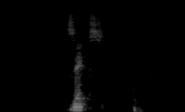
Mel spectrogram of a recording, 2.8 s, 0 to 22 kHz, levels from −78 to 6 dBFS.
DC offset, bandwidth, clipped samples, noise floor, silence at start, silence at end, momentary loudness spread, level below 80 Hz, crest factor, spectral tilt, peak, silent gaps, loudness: under 0.1%; 16.5 kHz; under 0.1%; -75 dBFS; 1 s; 0.65 s; 21 LU; -76 dBFS; 22 dB; -4.5 dB/octave; -28 dBFS; none; -45 LUFS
